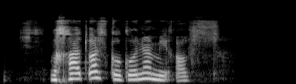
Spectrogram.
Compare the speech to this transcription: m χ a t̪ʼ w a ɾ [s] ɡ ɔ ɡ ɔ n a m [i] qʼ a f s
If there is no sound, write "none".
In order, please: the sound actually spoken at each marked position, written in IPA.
s, i

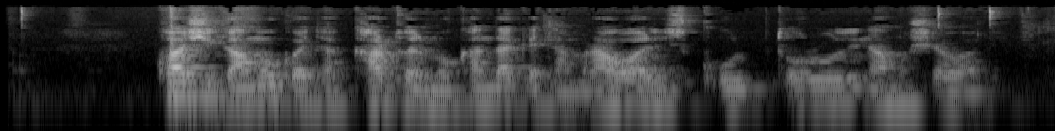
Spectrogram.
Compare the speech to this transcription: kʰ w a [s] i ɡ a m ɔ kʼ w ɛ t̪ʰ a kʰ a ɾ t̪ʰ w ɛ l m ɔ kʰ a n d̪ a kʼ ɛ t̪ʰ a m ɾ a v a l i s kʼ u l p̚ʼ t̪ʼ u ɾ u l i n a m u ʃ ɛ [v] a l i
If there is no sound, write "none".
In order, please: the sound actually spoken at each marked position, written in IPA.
ʃ, v

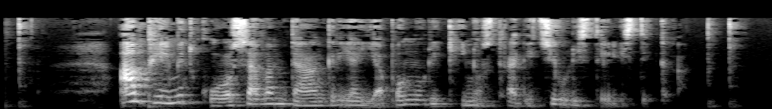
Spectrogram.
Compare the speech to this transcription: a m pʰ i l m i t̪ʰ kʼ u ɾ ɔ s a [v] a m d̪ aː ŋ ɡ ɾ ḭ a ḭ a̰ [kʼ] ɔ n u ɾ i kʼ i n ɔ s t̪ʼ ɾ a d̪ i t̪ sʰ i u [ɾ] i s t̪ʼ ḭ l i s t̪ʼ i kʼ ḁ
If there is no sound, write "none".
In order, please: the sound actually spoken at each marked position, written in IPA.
v, pʼ, l

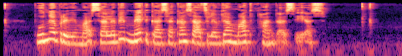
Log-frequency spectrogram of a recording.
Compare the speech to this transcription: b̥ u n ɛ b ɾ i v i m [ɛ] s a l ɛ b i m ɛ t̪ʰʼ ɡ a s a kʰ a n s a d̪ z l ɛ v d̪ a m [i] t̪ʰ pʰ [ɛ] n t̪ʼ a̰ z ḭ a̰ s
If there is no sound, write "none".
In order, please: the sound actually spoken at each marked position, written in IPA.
a, a, a

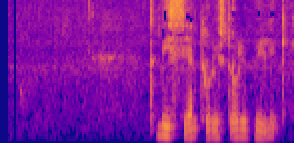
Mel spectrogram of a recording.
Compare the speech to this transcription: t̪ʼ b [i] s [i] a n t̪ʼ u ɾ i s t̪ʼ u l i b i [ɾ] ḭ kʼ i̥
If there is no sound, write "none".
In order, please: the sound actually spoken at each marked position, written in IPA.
i, i, l

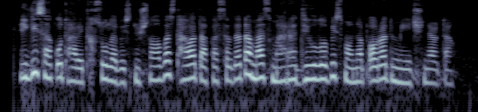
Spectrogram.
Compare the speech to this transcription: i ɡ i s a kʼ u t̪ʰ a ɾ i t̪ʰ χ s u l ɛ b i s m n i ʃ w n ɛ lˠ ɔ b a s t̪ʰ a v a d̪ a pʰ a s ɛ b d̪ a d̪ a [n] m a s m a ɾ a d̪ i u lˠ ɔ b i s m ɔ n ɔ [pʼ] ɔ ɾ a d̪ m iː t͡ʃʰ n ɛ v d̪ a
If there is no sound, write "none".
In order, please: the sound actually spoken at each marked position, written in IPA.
none, pʼ

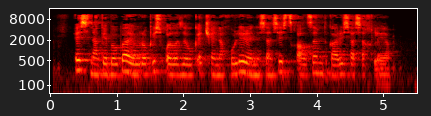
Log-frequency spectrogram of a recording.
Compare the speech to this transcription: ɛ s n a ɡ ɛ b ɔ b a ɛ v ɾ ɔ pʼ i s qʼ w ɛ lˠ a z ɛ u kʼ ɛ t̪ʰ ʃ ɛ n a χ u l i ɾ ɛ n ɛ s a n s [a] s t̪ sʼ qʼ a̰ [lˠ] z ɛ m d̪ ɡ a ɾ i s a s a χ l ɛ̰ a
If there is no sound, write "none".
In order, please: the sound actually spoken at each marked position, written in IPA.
i, lˠ

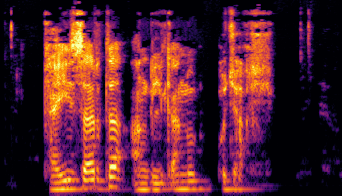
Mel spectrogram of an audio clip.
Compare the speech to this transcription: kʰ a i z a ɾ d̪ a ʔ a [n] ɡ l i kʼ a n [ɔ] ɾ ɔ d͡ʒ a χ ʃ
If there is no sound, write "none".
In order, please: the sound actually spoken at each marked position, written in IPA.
ŋ, u

